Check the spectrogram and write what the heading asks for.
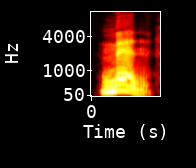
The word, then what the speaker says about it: men: the plural form men please be careful the pronunciation the vowel sound pronunciation changes significantly not man's but men men one man two men three men four men one man two men so listen for that e sound or the a sound there this can be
